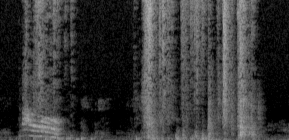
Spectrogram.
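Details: Domestic cat in a crazy, playful mood, giving a short harmonic meow that falls in pitch, followed by several loud sharp bumps and rustling noises.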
